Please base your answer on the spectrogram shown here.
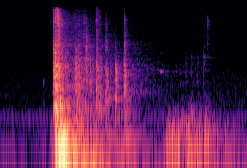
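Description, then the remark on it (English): A studio door opens with a sudden loud thud and a rattling, scraping sweep, then settles into a softer low rumble as it finishes moving. No voices are heard. “The person across the room, half reclining on the couch, their back turned toward me, did not hear the opening of the door.”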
